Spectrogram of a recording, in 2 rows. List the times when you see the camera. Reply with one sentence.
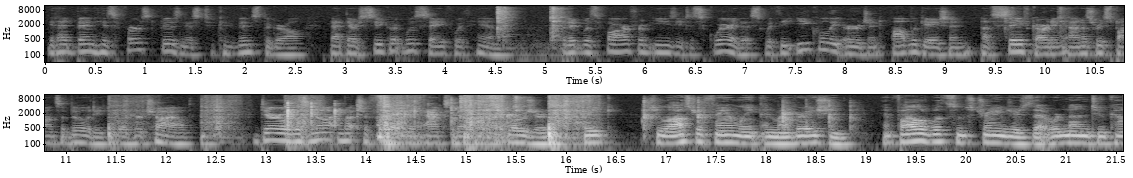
The camera can be heard from 4.5 to 5.3 s, from 9.6 to 10.3 s and from 14.9 to 15.7 s.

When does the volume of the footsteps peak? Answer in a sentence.
The volume of the footsteps peaks at 16 seconds.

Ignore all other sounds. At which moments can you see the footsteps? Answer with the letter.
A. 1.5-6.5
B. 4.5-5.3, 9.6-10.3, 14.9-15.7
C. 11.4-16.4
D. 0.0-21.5
C.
